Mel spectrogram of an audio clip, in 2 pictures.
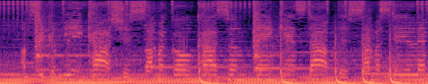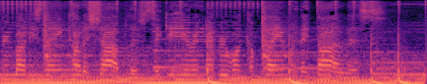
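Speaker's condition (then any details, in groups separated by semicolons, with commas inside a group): No condition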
